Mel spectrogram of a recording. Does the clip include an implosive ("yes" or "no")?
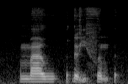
yes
